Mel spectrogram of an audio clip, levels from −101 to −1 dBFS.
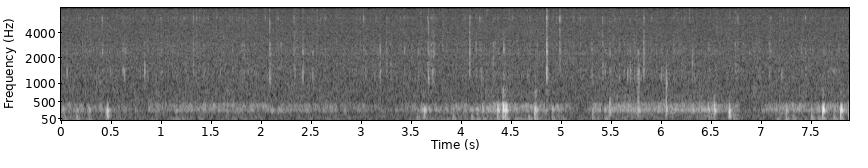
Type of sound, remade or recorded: recorded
